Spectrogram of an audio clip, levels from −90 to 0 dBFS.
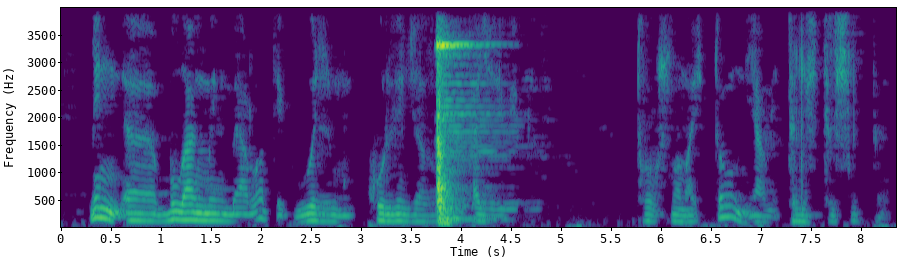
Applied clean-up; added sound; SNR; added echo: classical method Wiener filter.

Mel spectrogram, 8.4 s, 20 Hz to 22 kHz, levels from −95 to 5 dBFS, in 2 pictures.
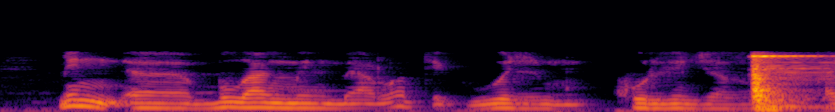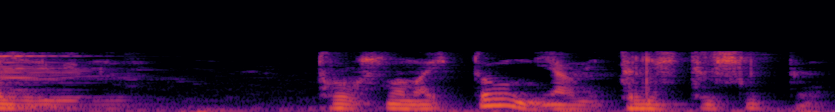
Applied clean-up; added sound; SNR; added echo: classical method log-MMSE.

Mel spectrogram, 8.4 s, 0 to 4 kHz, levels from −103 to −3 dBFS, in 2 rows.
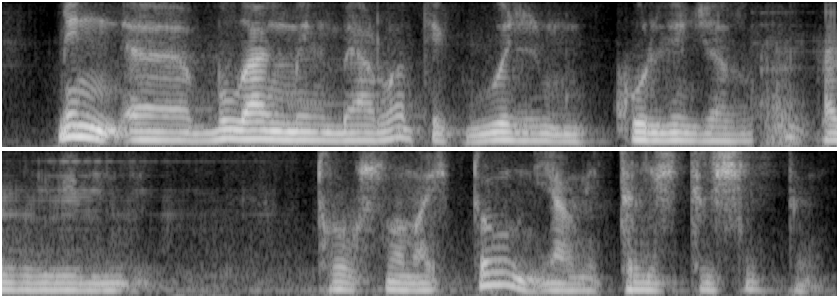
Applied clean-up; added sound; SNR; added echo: neural separator model SepFormer DNS4.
